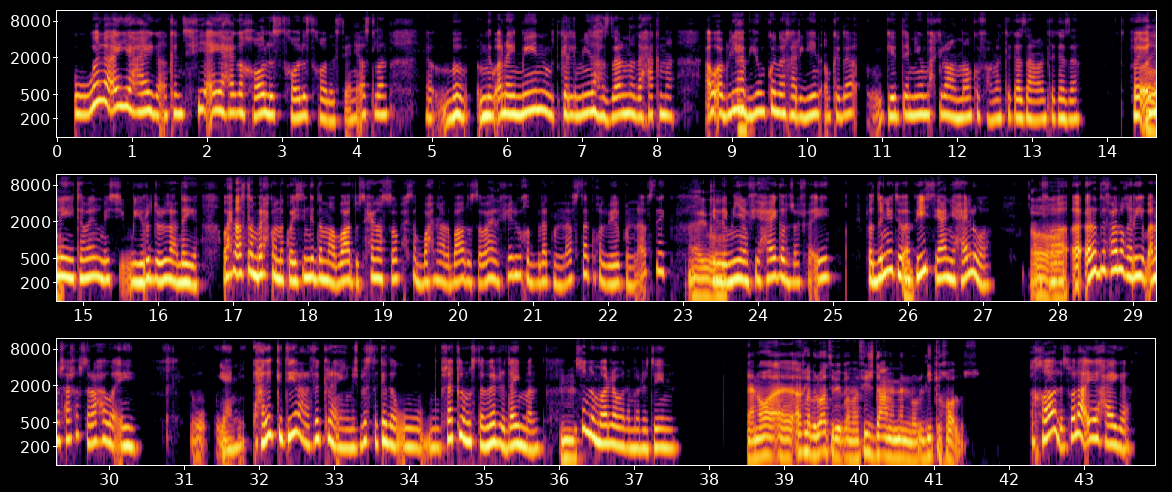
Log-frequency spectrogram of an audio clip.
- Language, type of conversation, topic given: Arabic, advice, إيه اللي مخلّيك حاسس إن شريكك مش بيدعمك عاطفيًا، وإيه الدعم اللي محتاجه منه؟
- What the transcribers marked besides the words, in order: other noise; in English: "peace"; tapping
